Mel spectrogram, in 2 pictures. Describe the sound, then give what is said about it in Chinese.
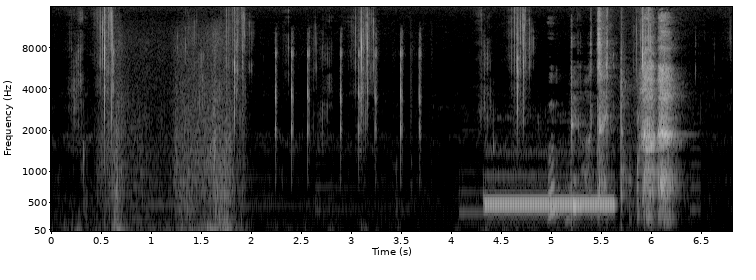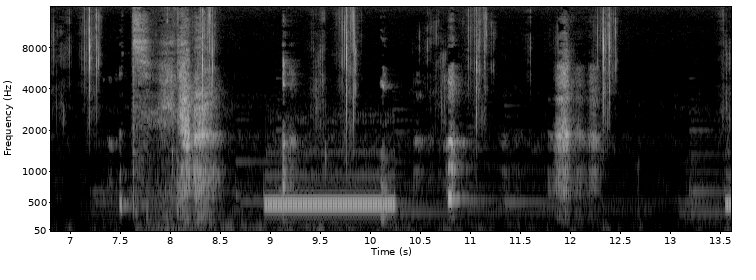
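Telephone tones sound over muffled rustling and breathy noises: two long, steady electronic beeps about four seconds apart, with scattered short clicks and blips in between, as a woman dials a phone to call her daughter. “我要打电话，我要打电话告诉我女儿了。”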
